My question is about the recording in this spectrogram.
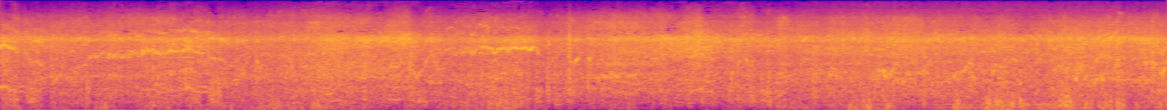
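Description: Electric RC off-road buggies racing: high-pitched motor whines that rise and fall as the cars accelerate and brake, over a steady hiss.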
